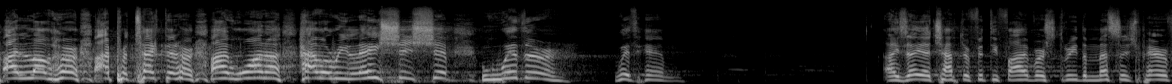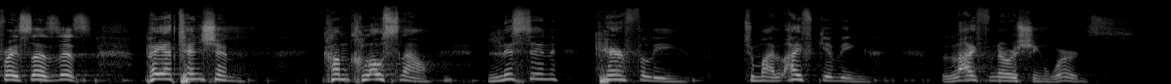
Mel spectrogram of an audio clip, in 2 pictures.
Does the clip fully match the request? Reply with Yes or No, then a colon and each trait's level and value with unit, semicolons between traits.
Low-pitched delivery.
No: high, 215 Hz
